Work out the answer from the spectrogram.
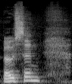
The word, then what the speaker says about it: boatswain: You have the ship's mate, William Blake, the ship's boatswain, or spelled boatswain, but pronounced boatswain, John Shaw, and you have 3 able-bodied sailors who were recruited in Barbados to serve on board the ship.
